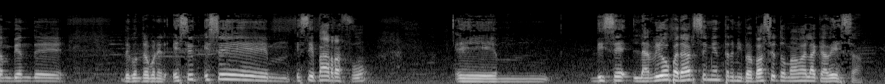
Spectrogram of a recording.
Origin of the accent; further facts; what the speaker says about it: Chile; uno puede tener como chileno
